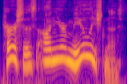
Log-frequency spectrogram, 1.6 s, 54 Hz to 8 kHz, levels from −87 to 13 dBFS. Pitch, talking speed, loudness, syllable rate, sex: 210 Hz, 150 wpm, -13 LUFS, 4.5 syllables/s, male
